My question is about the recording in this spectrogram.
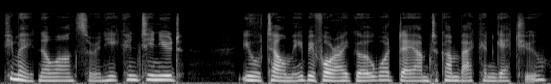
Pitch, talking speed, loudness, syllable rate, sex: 180 Hz, 240 wpm, -19 LUFS, 5.5 syllables/s, female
